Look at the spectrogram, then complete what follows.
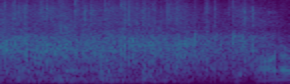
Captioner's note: some Applause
